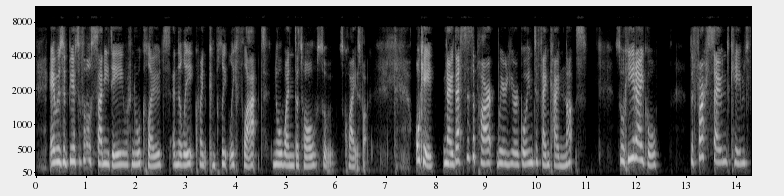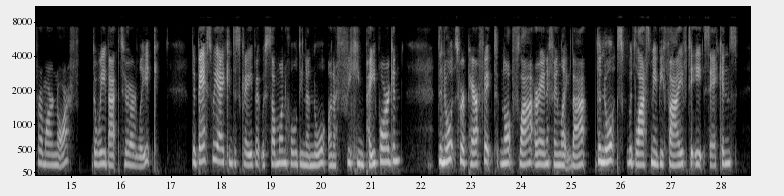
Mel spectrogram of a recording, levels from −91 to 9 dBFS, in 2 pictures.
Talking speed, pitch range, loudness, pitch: 190 wpm, 210-255 Hz, -21 LUFS, 225 Hz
